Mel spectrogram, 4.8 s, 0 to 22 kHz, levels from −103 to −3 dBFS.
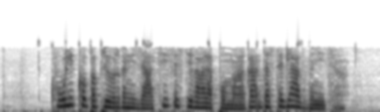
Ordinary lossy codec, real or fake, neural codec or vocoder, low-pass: AAC, 16 kbps; real; none; 9.9 kHz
